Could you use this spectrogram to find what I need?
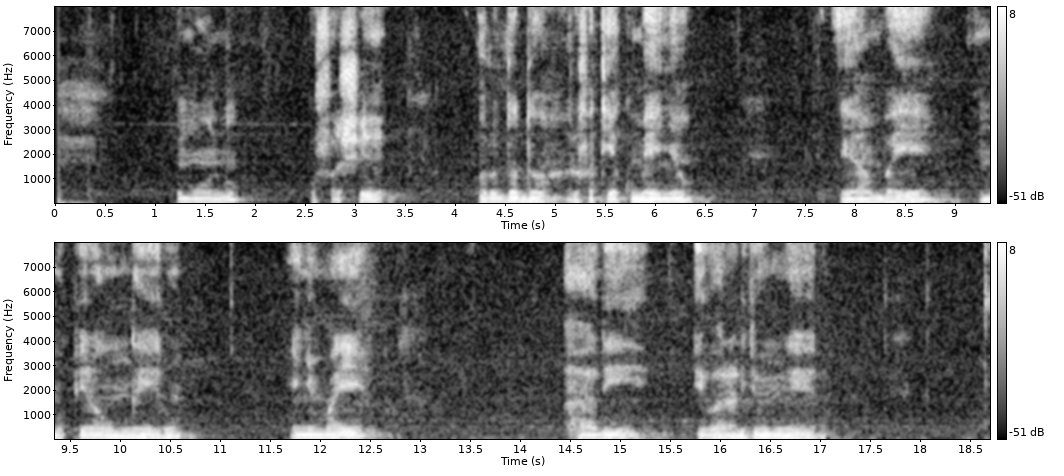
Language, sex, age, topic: Kinyarwanda, male, 18-24, health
